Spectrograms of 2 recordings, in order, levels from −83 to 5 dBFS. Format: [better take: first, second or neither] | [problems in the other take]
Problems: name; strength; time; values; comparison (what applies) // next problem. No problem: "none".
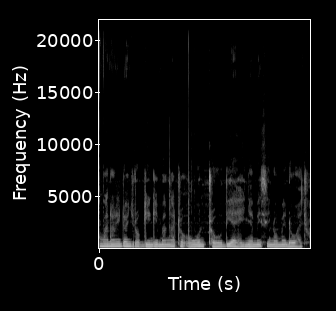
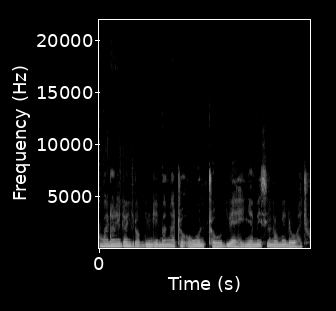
first | noise reduction (neural mask model DeepFilterNet 3)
